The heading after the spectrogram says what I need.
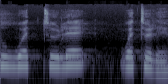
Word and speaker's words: Watelet: Alors, voilà, d'abord, on prononce Watelet, voilà. Vous m'entendez avec le micro? Oui, bonjour à tous. Oui, effectivement, je suis Watelet, je suis médecin de santé publique.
